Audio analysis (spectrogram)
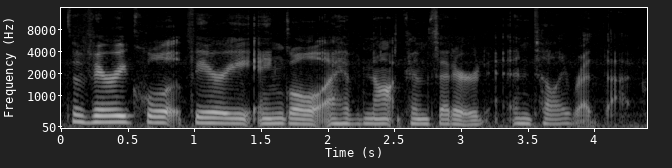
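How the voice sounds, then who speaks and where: A woman's voice: low-pitched, moderate pace, darkish tone. A woman co-hosting a fan podcast, chatting casually and using slangy language. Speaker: podcast co-host. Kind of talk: casual fan discussion of an audio drama.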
